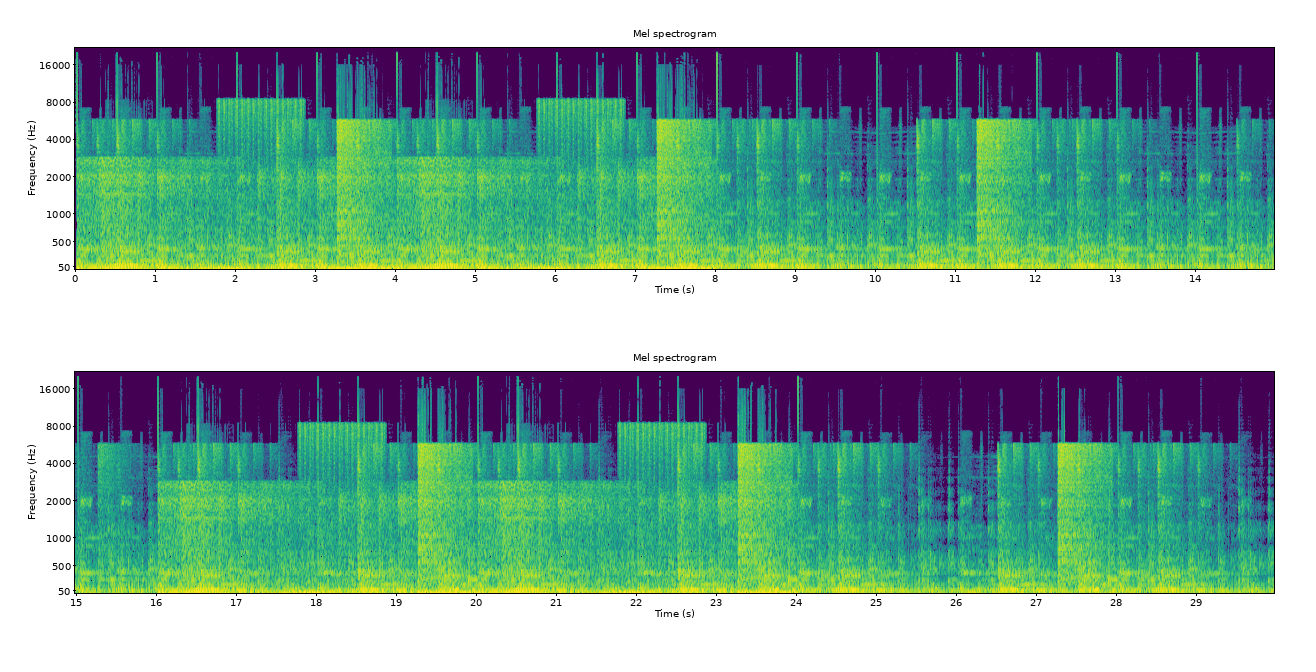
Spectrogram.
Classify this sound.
Music > Multiple instruments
